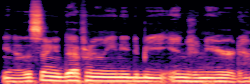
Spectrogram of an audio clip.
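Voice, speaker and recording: A man's voice: mid-range voice, steady tone, fast, darkish tone, no echo. A man giving casual live commentary as he plays a game, thinking aloud as he goes. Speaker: game streamer.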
